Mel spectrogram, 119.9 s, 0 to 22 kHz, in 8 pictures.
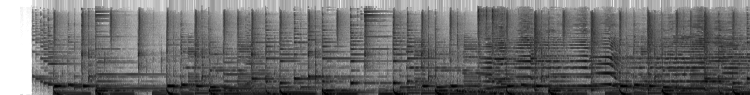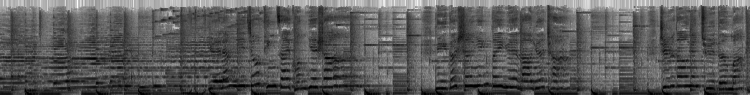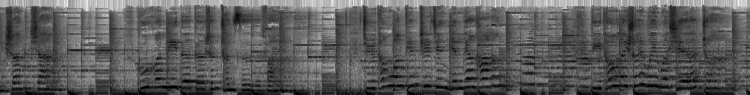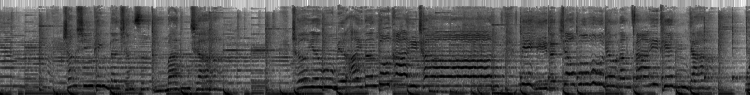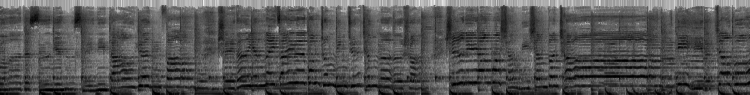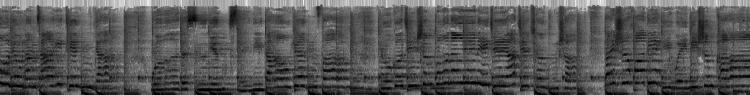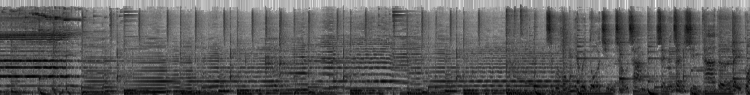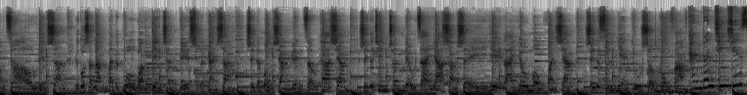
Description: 专辑格式：DTS-CD-5.1声道
绝佳的录音技术不容置疑 极具声色感染力的发烧音效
